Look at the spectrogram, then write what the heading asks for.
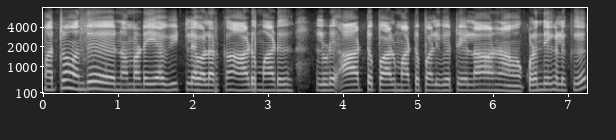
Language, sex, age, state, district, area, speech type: Tamil, female, 45-60, Tamil Nadu, Tiruchirappalli, rural, spontaneous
